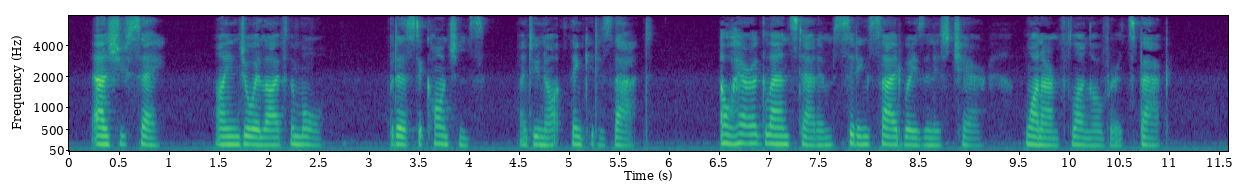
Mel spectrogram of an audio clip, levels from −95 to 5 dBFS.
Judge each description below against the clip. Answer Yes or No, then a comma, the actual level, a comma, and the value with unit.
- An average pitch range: No, narrow, 2.3 semitones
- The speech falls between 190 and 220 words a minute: No, average, 170 wpm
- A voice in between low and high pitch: Yes, medium, 165 Hz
